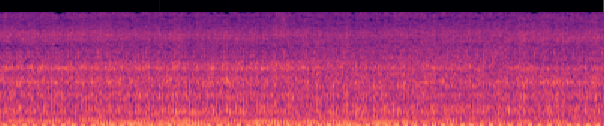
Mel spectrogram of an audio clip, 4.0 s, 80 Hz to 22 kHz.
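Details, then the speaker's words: 2017 Honda Vario Techno 125 after a year of use: even, steady low putter at idle, no knocks or grinding; engine is smooth and the occasional grok-grok bearing noise is absent here. "ini nggak kedengeran ya suara grok-groknya. Ini mesinnya halus banget sih suaranya"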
